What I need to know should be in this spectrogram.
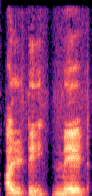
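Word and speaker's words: ultimate: और इसी प्रकार से देखो ये भी अल्टीमेट, क्योंकि हमें जितने ये शब्द दिए हैं तो इन सब शब्दों में यू के बाद डबल व्यंजन दिए हैं।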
